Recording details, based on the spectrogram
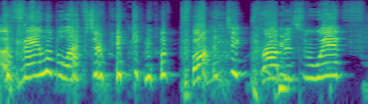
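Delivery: high-pitched, giggling, voice breaking up with laughter.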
